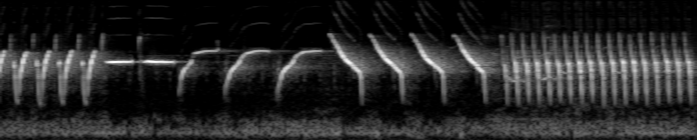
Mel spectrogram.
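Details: Breeding-condition canary in full song in a unique phrase style: quick chips, a flat whistle, rising swoops, loud falling slurs, then a rapid, even trill.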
